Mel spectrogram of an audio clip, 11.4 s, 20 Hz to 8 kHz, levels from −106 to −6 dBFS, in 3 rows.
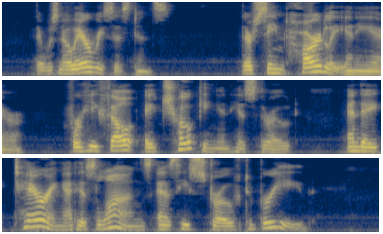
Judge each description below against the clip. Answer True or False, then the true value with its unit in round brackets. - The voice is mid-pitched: True (150 Hz)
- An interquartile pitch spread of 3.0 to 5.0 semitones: False (5.5 semitones)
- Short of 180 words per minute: True (155 wpm)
